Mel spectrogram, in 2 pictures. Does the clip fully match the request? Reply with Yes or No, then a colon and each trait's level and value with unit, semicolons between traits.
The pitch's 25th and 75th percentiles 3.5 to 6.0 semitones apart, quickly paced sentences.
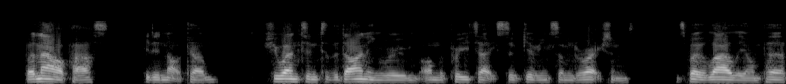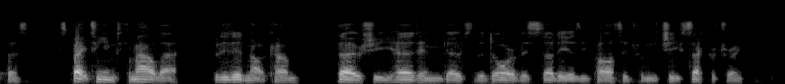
No: narrow, 2.5 semitones; fast, 210 wpm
